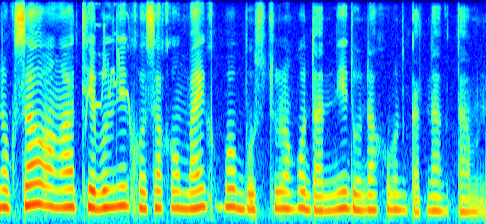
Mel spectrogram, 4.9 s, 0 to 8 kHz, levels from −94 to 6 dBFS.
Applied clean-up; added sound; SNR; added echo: none; Chirp, tweet; 17 dB; none.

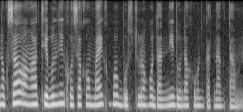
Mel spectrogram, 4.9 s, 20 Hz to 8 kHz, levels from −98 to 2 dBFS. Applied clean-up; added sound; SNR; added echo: none; none; none; none.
